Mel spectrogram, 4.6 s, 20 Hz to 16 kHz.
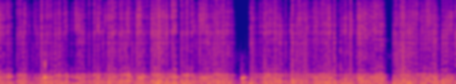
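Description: Long acrylic nails on both hands scratch a black metal mesh microphone head up close. The result is a dense, continuous scratching and rustling that is heavy in the low end, with a faint high hiss. It breaks off briefly twice, at about 2.4 seconds and 3.9 seconds.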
